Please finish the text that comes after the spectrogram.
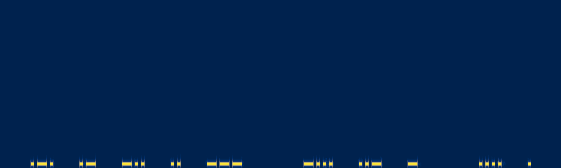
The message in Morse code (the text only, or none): RADIO BUT HE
